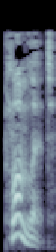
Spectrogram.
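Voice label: "plumelet", British English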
